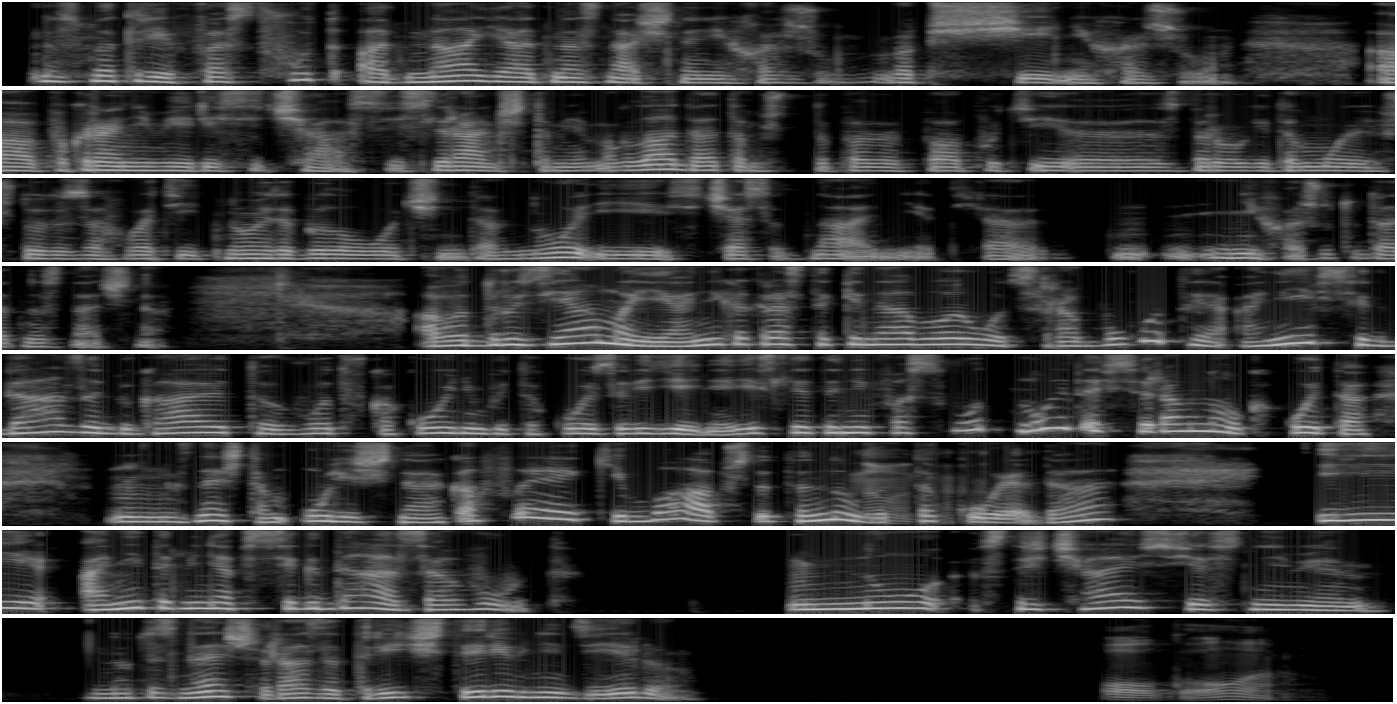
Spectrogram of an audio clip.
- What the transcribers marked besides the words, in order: none
- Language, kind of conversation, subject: Russian, advice, Как мне сократить употребление переработанных продуктов и выработать полезные пищевые привычки для здоровья?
